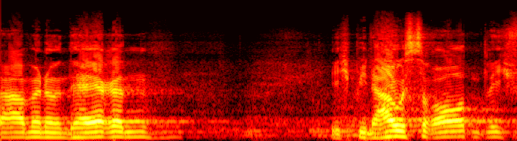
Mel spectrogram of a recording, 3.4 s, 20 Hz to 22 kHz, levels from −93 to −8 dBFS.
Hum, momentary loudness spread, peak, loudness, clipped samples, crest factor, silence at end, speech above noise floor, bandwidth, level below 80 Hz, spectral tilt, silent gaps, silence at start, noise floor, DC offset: none; 17 LU; -10 dBFS; -24 LUFS; under 0.1%; 16 dB; 0 s; 30 dB; 13.5 kHz; -68 dBFS; -4.5 dB/octave; none; 0 s; -54 dBFS; under 0.1%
